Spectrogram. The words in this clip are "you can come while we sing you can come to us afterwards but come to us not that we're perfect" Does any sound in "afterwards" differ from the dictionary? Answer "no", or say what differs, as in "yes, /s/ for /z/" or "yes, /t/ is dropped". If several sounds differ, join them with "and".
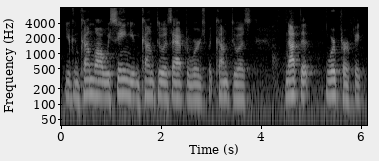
no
